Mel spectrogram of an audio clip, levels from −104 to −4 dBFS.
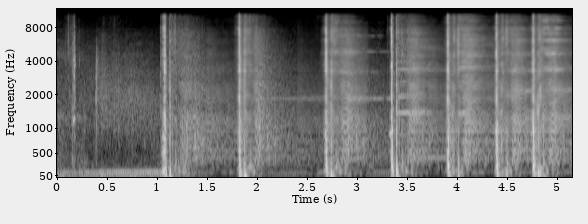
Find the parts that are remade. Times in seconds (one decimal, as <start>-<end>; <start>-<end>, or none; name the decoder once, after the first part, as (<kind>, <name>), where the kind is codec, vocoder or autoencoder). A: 1.5-2.0 (vocoder, Vocos); 2.4-3.1; 3.5-5.2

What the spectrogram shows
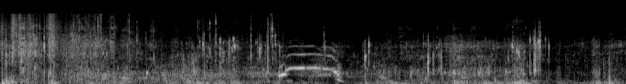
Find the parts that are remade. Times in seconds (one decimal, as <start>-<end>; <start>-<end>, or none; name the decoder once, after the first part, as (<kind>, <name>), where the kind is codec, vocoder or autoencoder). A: none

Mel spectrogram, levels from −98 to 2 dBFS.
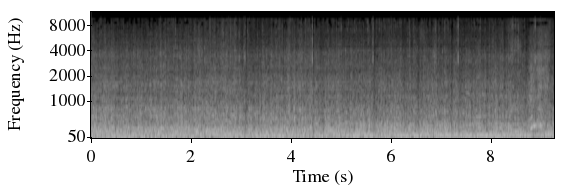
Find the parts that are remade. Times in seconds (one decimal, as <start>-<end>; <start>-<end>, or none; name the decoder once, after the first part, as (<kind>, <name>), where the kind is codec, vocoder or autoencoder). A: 1.6-2.2 (vocoder, BigVGAN v2); 4.6-6.5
